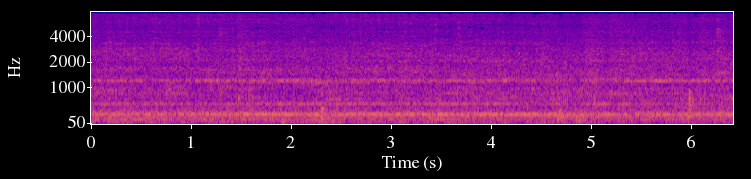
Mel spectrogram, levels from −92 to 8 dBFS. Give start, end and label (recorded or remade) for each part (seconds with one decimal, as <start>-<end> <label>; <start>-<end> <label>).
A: 0.0-4.8 recorded; 4.8-5.4 remade; 5.4-6.4 recorded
